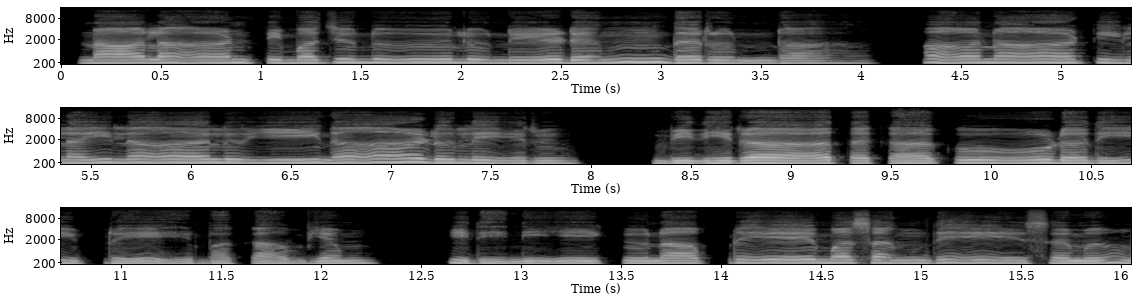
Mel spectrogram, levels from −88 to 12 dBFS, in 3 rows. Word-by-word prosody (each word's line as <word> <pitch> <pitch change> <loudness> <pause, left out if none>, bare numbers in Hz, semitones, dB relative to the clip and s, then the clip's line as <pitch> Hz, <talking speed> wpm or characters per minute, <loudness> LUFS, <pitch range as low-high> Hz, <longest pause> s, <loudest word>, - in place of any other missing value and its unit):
నాలాంటి 190 0 0
మజునూలు 200 +1 0 0.2
నేడందరున్న, 190 -2 +1 0.8
ఆనాటిలైలాాలు 200 0 0 0.3
ఈనాడు 200 +3 +2
లేరు. 160 -3 0 0.6
విధిరాత 160 +3 +4 0.2
కాకుడది 170 +2 +1 0.3
ప్రేమ 140 -5 -2 0.2
కావ్యం. 150 +1 -1 0.6
ఇది 130 0 0
నీకు 155 +2 -1
నా 160 - +1 0.2
ప్రేమ 190 0 0 0.2
సందేశము. 170 -2 -1
185 Hz, 55 wpm, -25 LUFS, 160-195 Hz, 0.8 s, విధిరాత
